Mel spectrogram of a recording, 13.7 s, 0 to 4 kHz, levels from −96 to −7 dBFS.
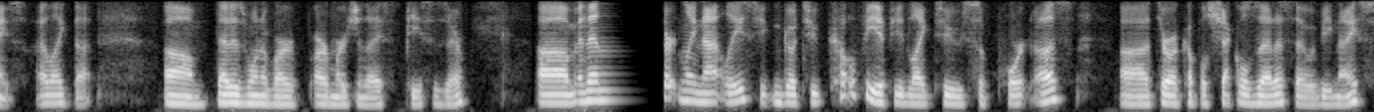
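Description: Short concealed packet loss hits three times in quick succession: 5.72 to 5.76 s, 5.76 to 5.80 s, and 5.84 to 5.88 s. Each time about 20 ms of audio failed to reach the decoder in time. The receiver covered each gap by extending the preceding sound for roughly that span, then blended back into the real signal. The result is a quick smear and wobble, a slightly unsteady patch rather than a clean break.

A long network dropout follows from 6.00 to 6.66 s. About 0.64 s of audio never arrived, most likely from a network stall. The receiver first continued the last sound, which turns into a buzzy or hissy tail that fades out. About 0.29 s of near-silence then follows. The audio resumes at "not least you can", and whatever came before it in the gap is gone. All of this plays through a narrowband call path with nothing above 4 kHz, which fits G.711 A-law at 64 kbps.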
